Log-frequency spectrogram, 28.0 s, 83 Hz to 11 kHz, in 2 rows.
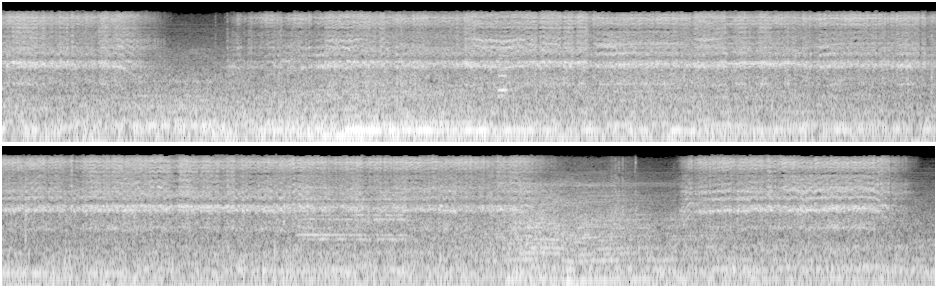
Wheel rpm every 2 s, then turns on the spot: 140, 30, 150, 160, 170, 170, 170, 160, 160, 170, 140, 10, 130, 100.
none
